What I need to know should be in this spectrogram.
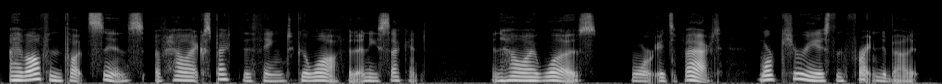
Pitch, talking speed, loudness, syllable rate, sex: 180 Hz, 185 wpm, -20 LUFS, 5.4 syllables/s, female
